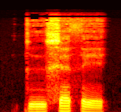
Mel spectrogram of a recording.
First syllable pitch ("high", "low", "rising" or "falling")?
low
